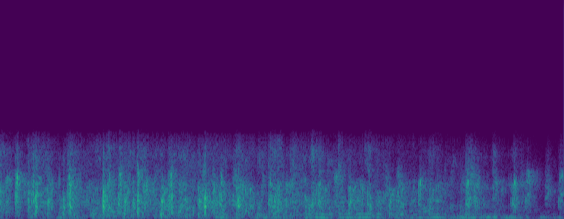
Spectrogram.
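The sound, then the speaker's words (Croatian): Warm applause for a sponsor at a literary awards event, a dense, steady patter of many hands clapping that holds at an even level for about four seconds, with a faint low tone beneath it. “Ja bih ih pozdravio jednim toplim aplauzom.”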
